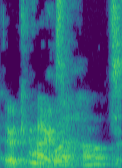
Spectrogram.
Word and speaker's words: Urquhart: Scottish flax merchant, John Stormont how do you pronounce that? Urquhart, yeah.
